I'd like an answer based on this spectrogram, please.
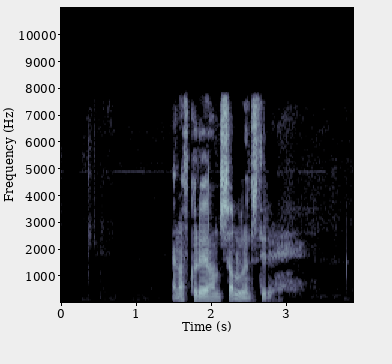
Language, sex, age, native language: Icelandic, male, 20-29, Icelandic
